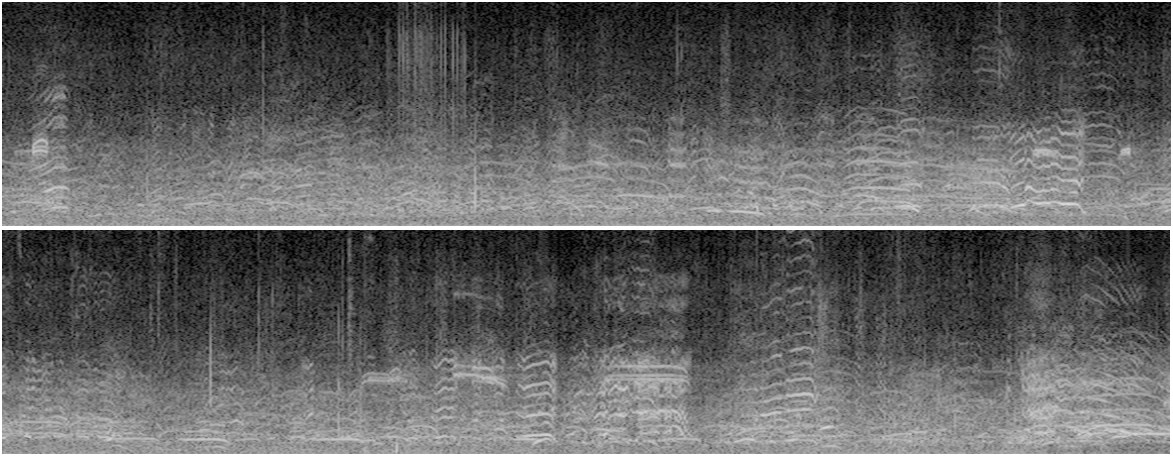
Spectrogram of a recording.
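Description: Teenage girls shout to one another.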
